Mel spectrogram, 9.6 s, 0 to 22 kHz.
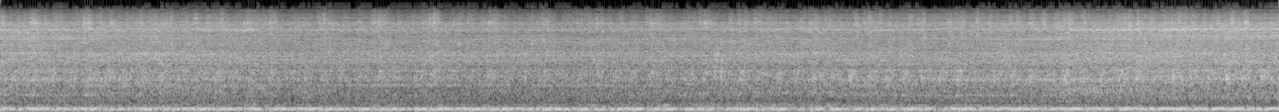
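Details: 1979 Camaro Z28 V8 after swapping the whining Pete Jackson gear drive for an Edelbrock double-roller timing chain, new balancer and water pump: deep, steady idle rumble with no whine on top; healthy and quiet.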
